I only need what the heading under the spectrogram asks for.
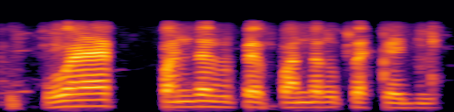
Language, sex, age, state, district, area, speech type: Urdu, male, 18-30, Bihar, Saharsa, rural, conversation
